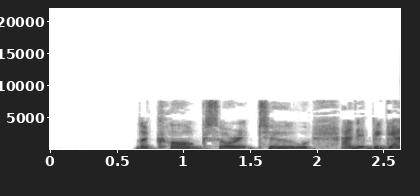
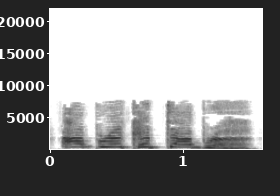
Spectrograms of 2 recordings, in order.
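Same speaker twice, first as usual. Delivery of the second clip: high, loud spell chant; spell cast; 13 semitones higher, 4 dB louder than usual. A narrator's reading. Witch casting a spell on her pets, high and loud. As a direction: ring out the magic word.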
